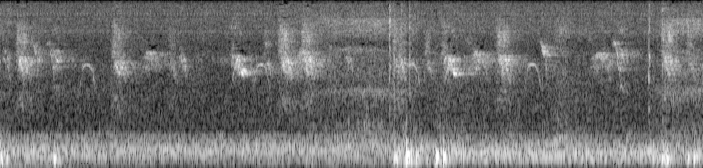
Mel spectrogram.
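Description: Birds chirping in short calls every second or so, over a steady low hum, with a couple of knocks about four seconds in.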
